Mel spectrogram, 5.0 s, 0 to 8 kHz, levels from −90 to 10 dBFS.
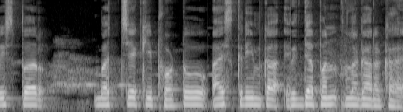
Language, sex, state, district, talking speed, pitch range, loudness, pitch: Hindi, male, Rajasthan, Nagaur, 130 wpm, 125-135 Hz, -17 LUFS, 130 Hz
